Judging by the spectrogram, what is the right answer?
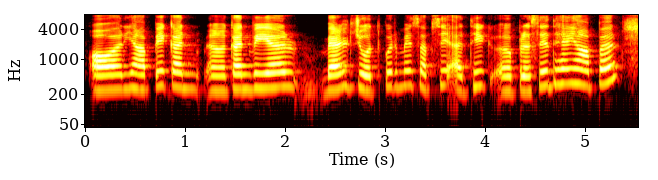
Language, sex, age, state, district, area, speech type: Hindi, female, 30-45, Rajasthan, Jodhpur, urban, spontaneous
